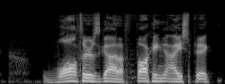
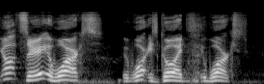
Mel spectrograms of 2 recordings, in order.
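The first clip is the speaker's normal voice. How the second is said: higher, louder cocky doctor boasting; gleeful mad surgeon, pleased with himself; smug Walter; 3 semitones higher, 4 dB louder than usual. Retold or imitated. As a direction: brag it like an unstoppable quack. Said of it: "So Walter's like".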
